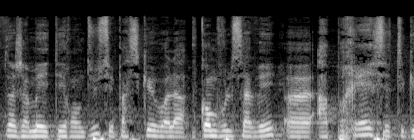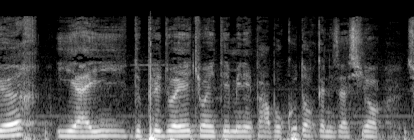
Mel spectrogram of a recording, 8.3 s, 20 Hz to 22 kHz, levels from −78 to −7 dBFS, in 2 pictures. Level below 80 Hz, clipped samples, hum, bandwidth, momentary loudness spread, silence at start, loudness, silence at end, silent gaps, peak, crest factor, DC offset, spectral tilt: -24 dBFS; under 0.1%; none; 13.5 kHz; 9 LU; 0 s; -18 LUFS; 0 s; none; -2 dBFS; 16 dB; under 0.1%; -5.5 dB/octave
